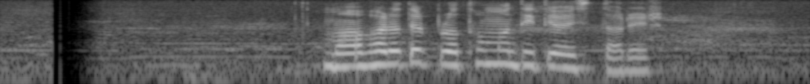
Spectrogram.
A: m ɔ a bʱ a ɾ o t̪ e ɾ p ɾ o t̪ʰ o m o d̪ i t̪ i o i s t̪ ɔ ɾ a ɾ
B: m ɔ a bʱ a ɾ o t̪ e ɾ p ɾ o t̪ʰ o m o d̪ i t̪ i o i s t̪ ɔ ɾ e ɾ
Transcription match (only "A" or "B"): B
